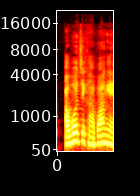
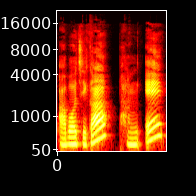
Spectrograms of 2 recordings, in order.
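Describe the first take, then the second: First: The break comes right after abeoji. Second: The break comes right after abeojiga. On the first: Father's bag. The speaker calls it wrong. "끊어 읽기 잘해야 돼요. ... 아니고" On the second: Father enters the room. The speaker calls it right. "끊어 읽기 잘해야 돼요"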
